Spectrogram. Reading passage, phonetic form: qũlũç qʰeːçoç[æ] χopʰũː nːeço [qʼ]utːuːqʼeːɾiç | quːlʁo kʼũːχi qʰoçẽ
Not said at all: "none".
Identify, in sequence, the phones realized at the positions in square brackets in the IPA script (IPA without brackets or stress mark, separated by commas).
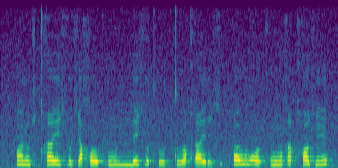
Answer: æ, tʼ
